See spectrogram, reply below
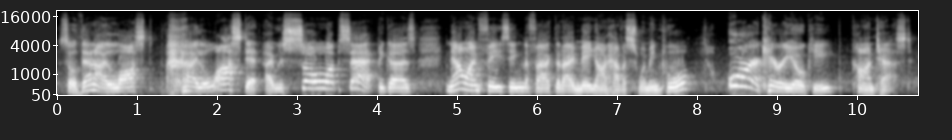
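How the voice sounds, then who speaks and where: A middle-aged woman chatting to her viewers as a homestead vlogger, telling stories in a lively way. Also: mid-range voice, slow. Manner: chatty, animated storytelling. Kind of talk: casual chat to viewers.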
